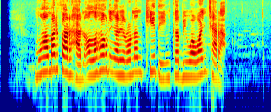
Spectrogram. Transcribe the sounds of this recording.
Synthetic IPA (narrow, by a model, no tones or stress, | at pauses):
muɦamad̚farɦanɔlɔɦɔk̚niŋaliɾɔnankʰit̪iŋkərdiwawaɲt͡ʃaɾa̰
